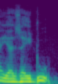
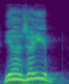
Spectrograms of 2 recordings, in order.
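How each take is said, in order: First: The name ends with a final vowel. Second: The name ends on a bare consonant. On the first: This is the original full form. "aslinya ya Zaidu" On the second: This is the everyday conversational form. "kalau percakapan biasa kan begini"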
